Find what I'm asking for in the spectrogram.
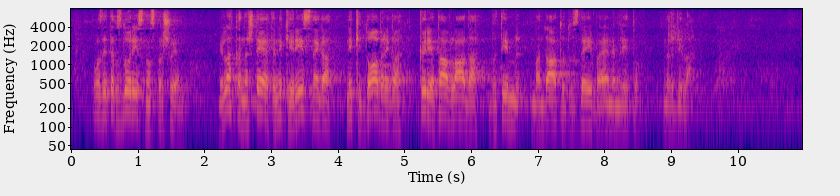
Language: Slovenian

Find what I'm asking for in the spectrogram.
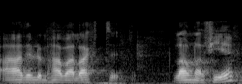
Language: Icelandic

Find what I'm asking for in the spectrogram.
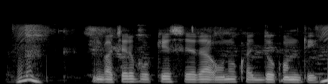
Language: Bangla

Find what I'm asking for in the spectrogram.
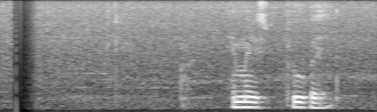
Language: Sinhala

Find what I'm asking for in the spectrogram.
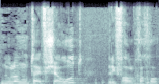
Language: Hebrew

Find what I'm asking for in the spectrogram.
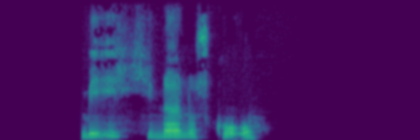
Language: Tepeuxila Cuicatec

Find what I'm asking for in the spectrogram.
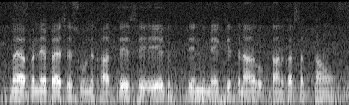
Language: Hindi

